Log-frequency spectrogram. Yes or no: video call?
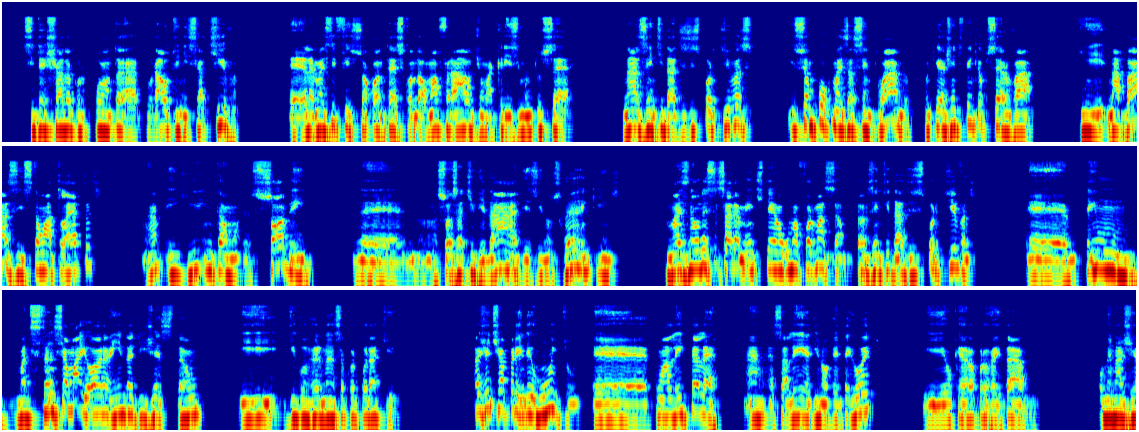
yes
